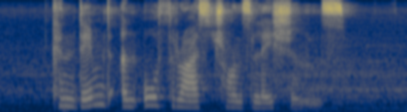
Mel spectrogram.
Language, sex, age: English, female, 19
